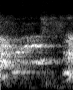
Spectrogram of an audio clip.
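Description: A dog gives a single drawn-out bark or yelp lasting under a second, fairly close and clear.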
